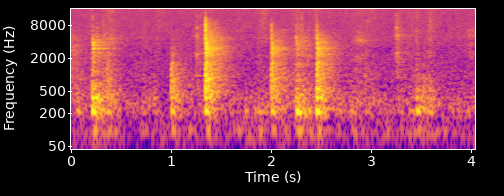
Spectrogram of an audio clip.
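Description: A screw being turned by hand into a plastic drywall anchor: a run of short, irregular clicks, about two a second, as the screwdriver grips and turns.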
